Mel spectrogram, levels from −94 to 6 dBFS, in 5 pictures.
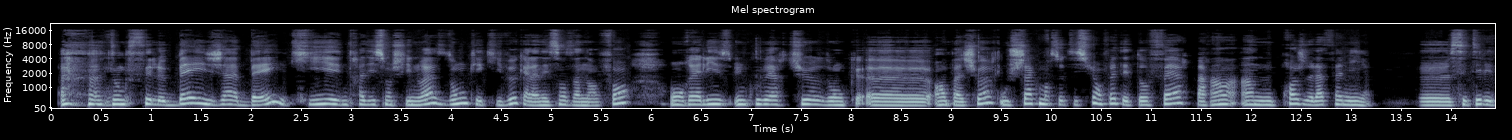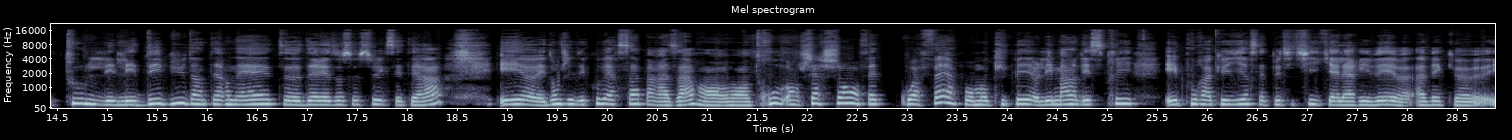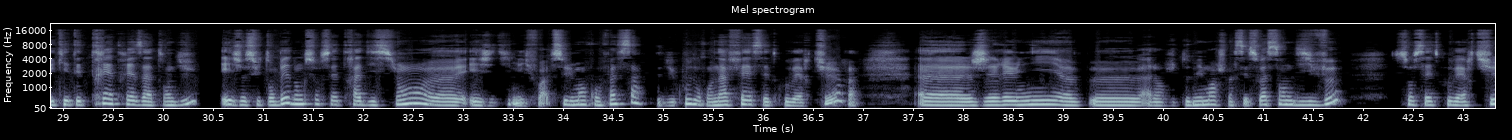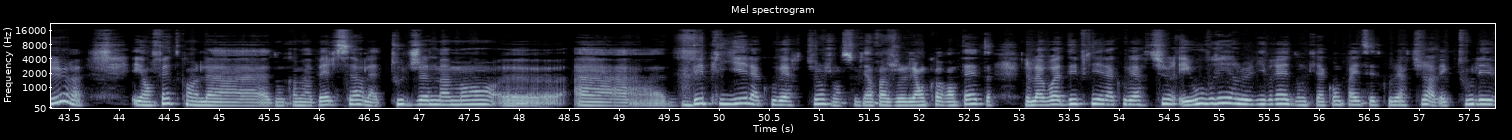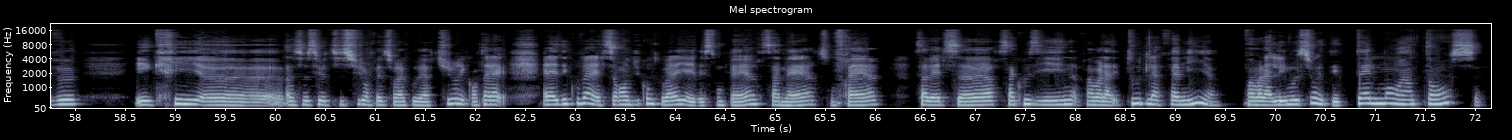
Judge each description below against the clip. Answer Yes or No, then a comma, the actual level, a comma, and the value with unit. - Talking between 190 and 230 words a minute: Yes, average, 195 wpm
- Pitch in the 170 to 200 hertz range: Yes, high, 190 Hz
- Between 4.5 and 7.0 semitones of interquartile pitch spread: No, average, 4.0 semitones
